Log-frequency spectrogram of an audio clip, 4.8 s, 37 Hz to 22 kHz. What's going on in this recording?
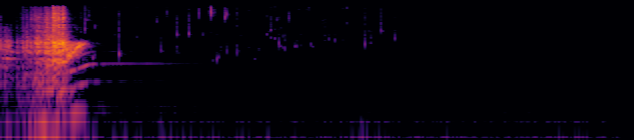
Foley pitchy pot top 08
Recorded the pitchy sound the top of a pot made when being submerged and taken out of water. Recorded on my Zoom H1 with no processing.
